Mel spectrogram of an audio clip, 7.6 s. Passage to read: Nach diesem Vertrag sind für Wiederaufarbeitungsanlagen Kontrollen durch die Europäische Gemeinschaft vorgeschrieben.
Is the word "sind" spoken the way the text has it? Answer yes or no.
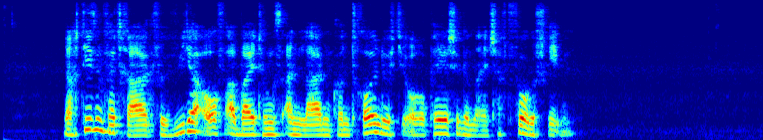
no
